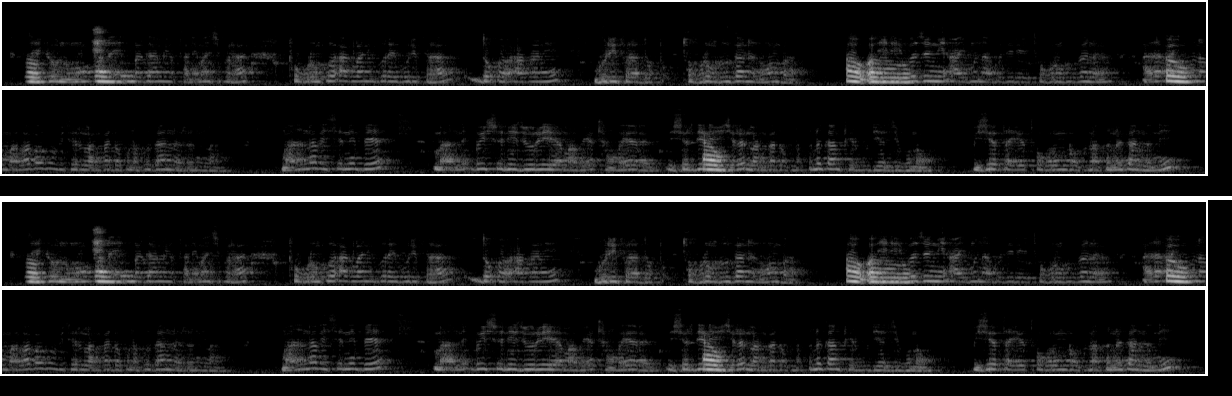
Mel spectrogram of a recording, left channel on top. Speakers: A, on the right (about 50°); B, on the left (about 35°).
A: जायखौ
B: औ
A: न'आव थानाय
B: औ नंगौ
A: बा गामियाव थानाय मानसिफोरा थग्रंखौ आग्लानि बोराय-बुरैफोरा द' आग्रानि बुरिफोरा द' थख्रंखौ गानो नंङा होमबा?
B: औ
A: दिनैबो
B: औ
A: जोंनि आइमोनाबो जेरै थग्रंखौ गानो आरो
B: औ
A: आइमोना मालाबाबो बि सोर लांगा दख'नाखौ गाननो रोंला मानोना बिसोरनि बे माने बैसोनि जुरिया माबाया थांबाय आरो बिसोर दिनै
B: औ
A: इसोरो लांगा दंख' नाखौनो गानफेरबोदिया जिबनाव बिसोर दायो थग्रं दख'नाखौनो गाननानै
